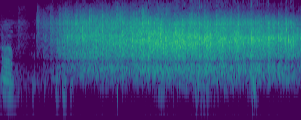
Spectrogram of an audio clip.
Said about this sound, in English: Yes, hopefully you give both sides the right amount of applause, because I'm very sensitive to what happens here.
